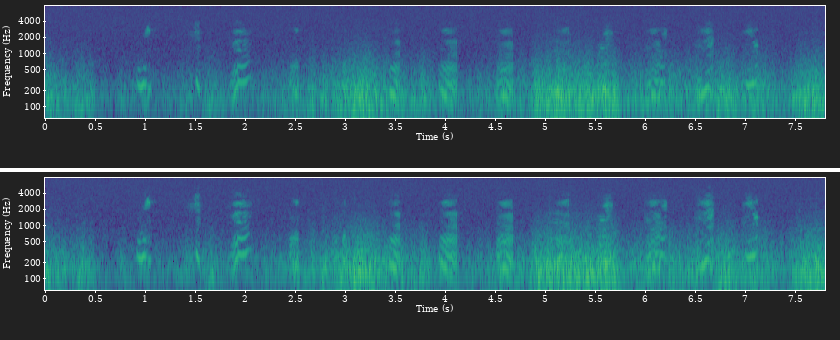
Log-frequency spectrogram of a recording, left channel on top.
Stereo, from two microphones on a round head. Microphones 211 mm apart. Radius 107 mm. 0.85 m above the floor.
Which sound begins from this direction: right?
A squeak, at 0.9 s.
